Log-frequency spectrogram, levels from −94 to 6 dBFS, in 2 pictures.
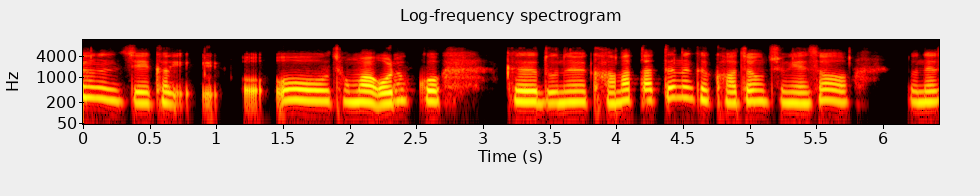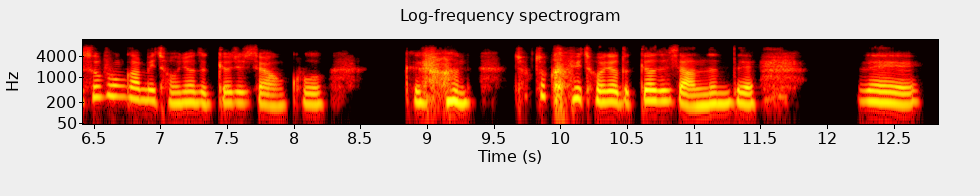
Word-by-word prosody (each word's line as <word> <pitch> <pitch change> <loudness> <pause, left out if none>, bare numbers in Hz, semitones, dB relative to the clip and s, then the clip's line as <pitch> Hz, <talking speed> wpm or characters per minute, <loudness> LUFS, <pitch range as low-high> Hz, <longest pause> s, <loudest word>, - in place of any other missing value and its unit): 하는지 225 -8 0
그 195 0 -2
이 - - -7 0.2
이 - - -6 0.2
어 430 0 -1
어 220 -2 +4
정말 205 -2 +4
어렵고 210 +3 +3 0.5
그 205 -1 +5
눈을 200 +1 0
감았다 225 +5 +1
뜨는 260 +3 0
그 235 -3 -1
과정 210 +1 -1
중에서 200 +2 -1 0.5
눈의 200 0 0
수분감이 275 -4 -2
전혀 195 +1 -2
느껴지지 190 +1 -4
않고 170 +2 -5 0.6
그런 200 -1 +1 0.3
촉촉함이 280 -4 -2
전혀 205 -2 +2
느껴지지 215 +3 +1
않는데 180 +3 0 0.8
네. 200 -3 +1
205 Hz, 265 characters per minute, -26 LUFS, 190-225 Hz, 0.8 s, 그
